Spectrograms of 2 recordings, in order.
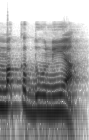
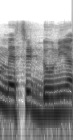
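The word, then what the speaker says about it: Macedonia: हुआ था यूनान में तो बोलते हैं मकदुनिया मक्क दुनिया में जिसको हम लोग इंग्लिश में अगर प्रोनाउंस करें दोस्तों मेसेडोनिया कहा जाता है तो मेसिडोनिया या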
